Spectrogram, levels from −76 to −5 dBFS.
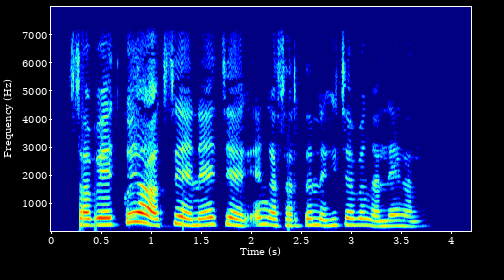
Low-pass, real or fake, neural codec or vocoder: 7.2 kHz; real; none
